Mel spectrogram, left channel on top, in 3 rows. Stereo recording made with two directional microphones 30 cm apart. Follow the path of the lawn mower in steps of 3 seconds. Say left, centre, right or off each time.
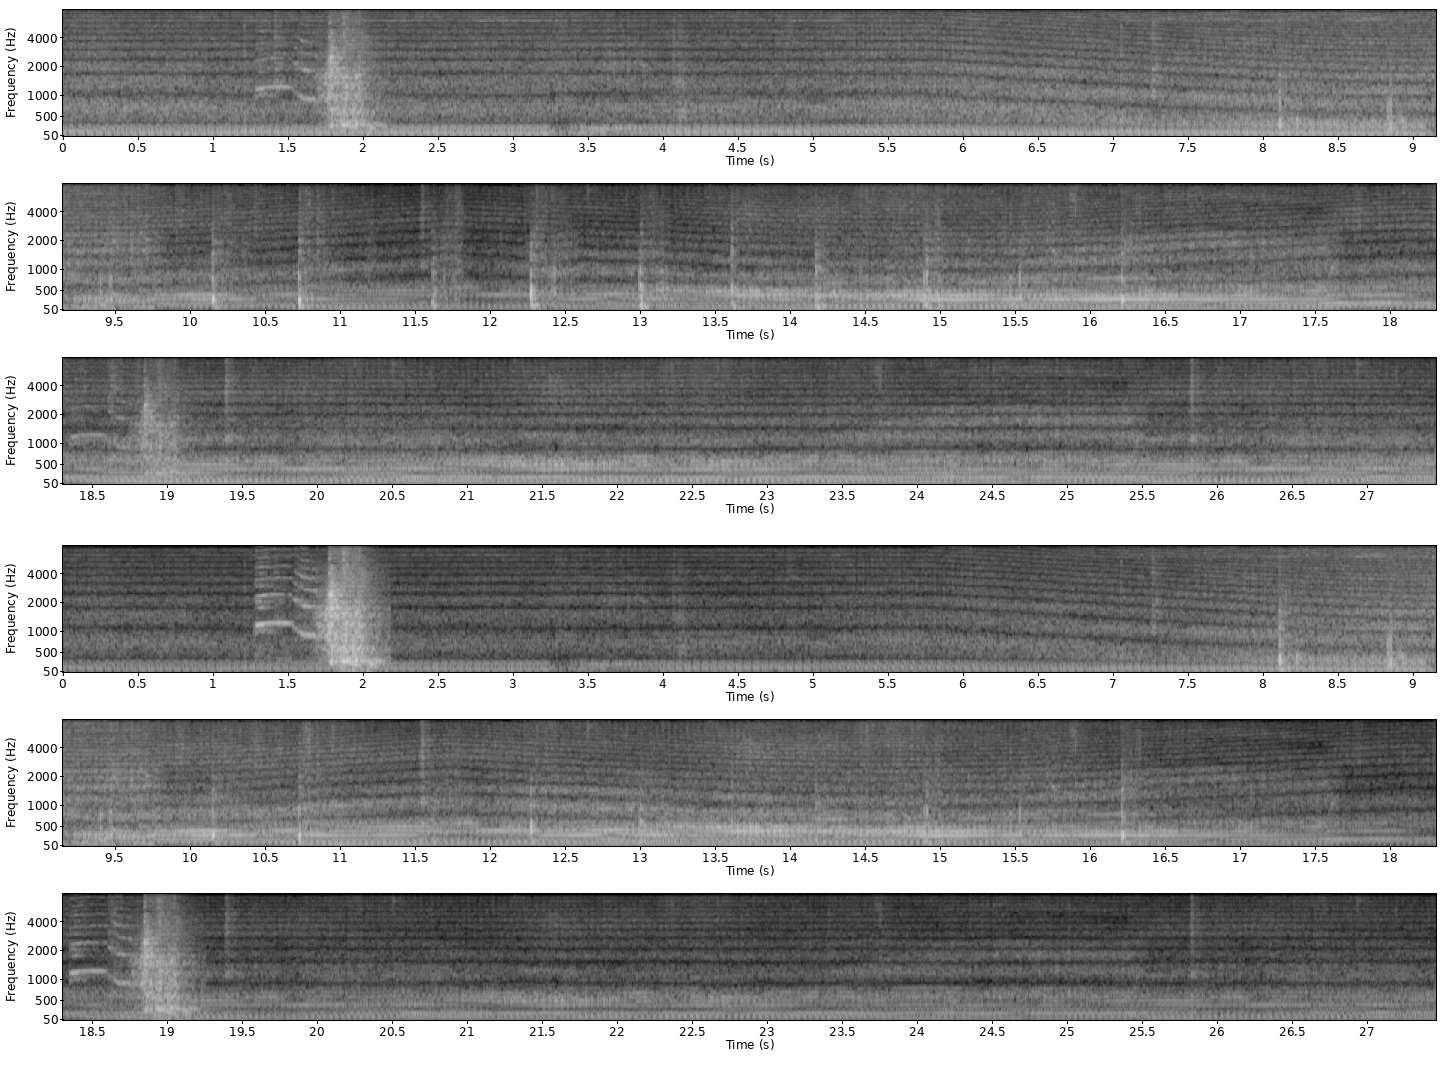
left, left, left, right, right, left, left, left, left.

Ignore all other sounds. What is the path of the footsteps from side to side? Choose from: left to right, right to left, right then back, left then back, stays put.
left then back.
